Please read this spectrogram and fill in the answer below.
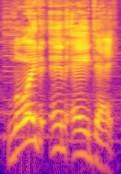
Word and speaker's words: Lloydinaday: what happens next oh how do i say my channel's name lloyd in a day that's how it's said if you want to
